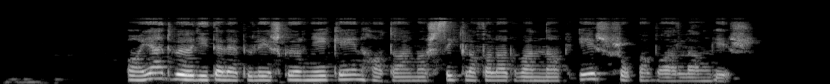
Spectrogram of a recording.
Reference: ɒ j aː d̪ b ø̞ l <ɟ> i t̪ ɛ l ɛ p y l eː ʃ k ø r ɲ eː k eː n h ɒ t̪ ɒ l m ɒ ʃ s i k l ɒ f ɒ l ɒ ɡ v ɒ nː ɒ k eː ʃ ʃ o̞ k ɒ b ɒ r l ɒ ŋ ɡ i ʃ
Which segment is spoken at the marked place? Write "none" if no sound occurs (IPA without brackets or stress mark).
ɟ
